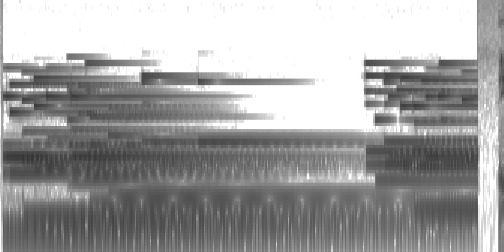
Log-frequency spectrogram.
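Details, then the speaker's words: Widex Zen fractal-tone tinnitus therapy sound from a hearing aid program: chiming tones, melodic and musical compared with other masking noises. "ये भग्न स्वर अधिक मधुर होते हैं और कुछ अन्य शोरों की तुलना में, संगीतमय ध्वनियाँ सार्थक होती हैं"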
